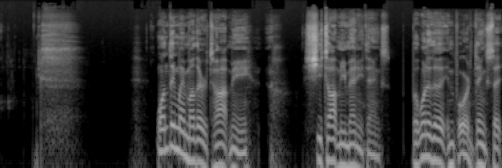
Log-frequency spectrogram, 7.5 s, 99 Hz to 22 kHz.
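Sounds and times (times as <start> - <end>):
cold beer pouring into a glass: 0.0 - 0.6
speech: 2.4 - 7.5.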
